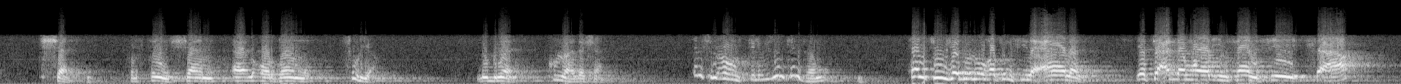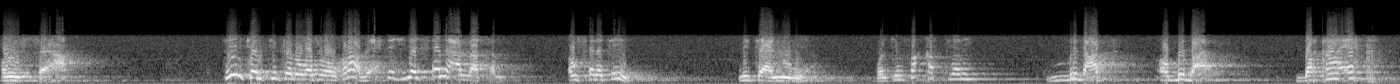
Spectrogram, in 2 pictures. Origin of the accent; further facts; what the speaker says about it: Morocco; والنساء عندنا في المغرب يفهموا المصرية أكثر من المصرية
